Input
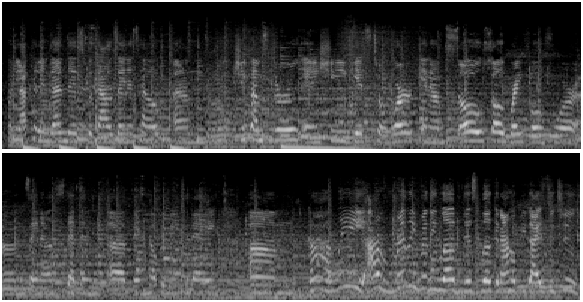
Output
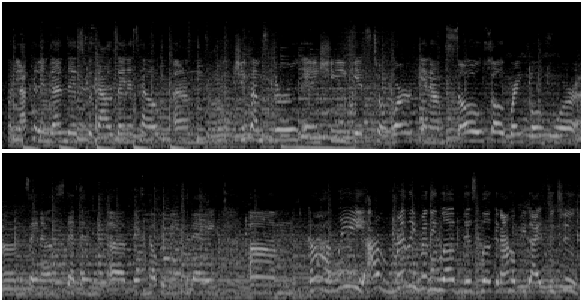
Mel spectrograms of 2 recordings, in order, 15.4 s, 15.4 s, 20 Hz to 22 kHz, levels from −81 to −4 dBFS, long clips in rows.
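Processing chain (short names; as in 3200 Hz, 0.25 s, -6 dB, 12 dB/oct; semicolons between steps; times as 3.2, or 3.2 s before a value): tone controls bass -8 dB, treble -6 dB; compressor 6:1, threshold -29 dBFS, peak gain reduction 11.5 dB; gain -1.5 dB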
